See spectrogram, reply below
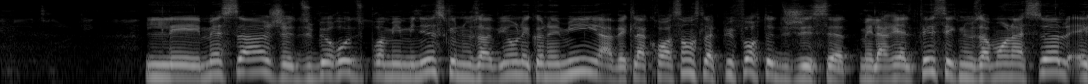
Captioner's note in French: voix de l'interprète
